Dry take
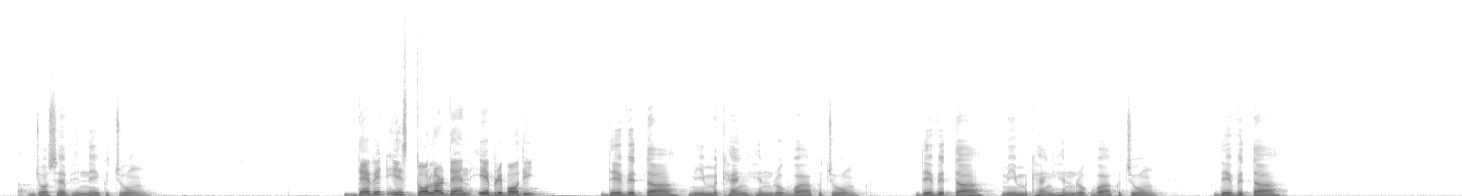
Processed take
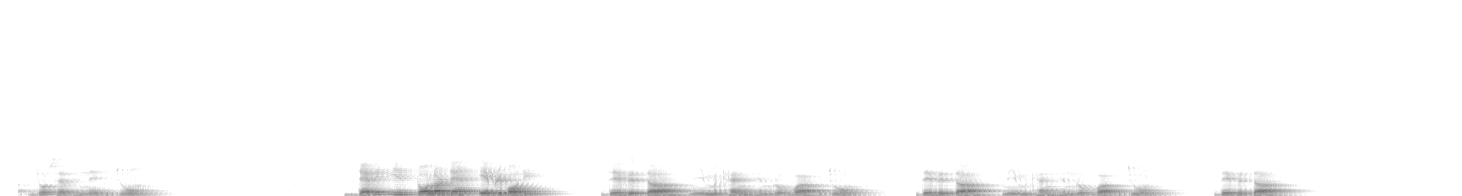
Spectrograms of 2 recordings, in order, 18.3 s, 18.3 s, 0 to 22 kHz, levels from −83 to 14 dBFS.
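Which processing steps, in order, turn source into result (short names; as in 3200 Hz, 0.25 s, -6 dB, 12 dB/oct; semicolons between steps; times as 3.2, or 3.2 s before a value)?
speaker cabinet 280–2300 Hz, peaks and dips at 290 Hz -9 dB, 440 Hz -7 dB, 630 Hz +3 dB, 930 Hz -7 dB, 1500 Hz -9 dB, 2200 Hz -7 dB; flutter echo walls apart 10.7 m, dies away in 0.8 s; gain -5 dB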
